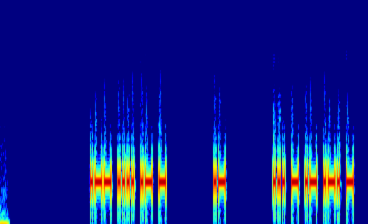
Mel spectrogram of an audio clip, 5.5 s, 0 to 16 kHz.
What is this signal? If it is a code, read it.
Morse code, heard as a keyed tone, about 34 wpm, 700 Hz. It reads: WHAT A START
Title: 3x Word-Spacing - Sentences from Top 300 Words - 35wpm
